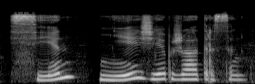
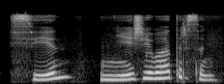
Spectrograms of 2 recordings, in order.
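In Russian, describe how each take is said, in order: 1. Каждый слог глагольной фразы произносится. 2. Глагольная фраза сжимается до меньшего числа слогов.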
